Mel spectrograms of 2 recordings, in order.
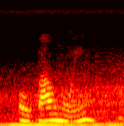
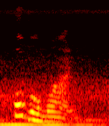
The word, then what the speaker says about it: Oubao-moín: Pues no se lee Obao Moin, se lee Ubu Moan. Moin, que tanto dicen, no, eso es sangre, eso es sangre. No es Moin, mi gente. En francés eso no se lee Moin.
